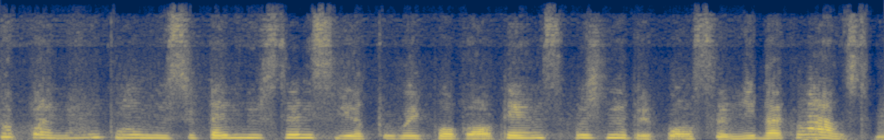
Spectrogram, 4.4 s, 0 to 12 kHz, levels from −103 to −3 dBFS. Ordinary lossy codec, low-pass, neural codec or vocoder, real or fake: Opus, 32 kbps; 10.8 kHz; codec, 44.1 kHz, 0.9 kbps, DAC; fake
